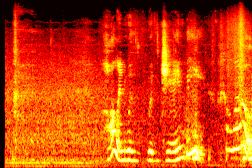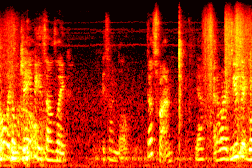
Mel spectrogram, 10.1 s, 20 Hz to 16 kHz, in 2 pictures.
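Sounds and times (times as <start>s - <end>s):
low hum: 1.1s - 8.9s
even hiss: 3.1s - 10.0s.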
